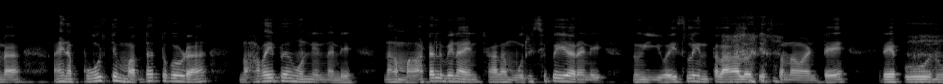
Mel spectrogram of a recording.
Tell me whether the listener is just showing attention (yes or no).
yes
